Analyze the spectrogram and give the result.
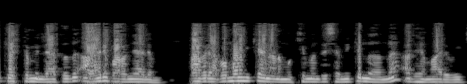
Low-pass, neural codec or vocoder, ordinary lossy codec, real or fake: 7.2 kHz; none; none; real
